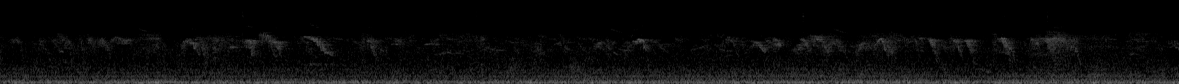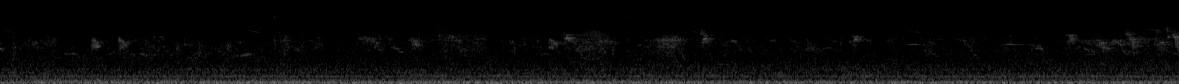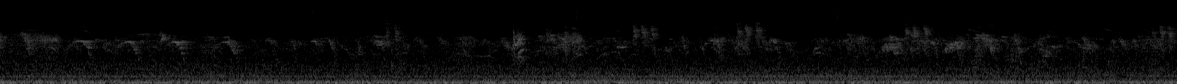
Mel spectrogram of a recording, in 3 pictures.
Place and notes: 湖埔路, Lieyu Township - Birds singing
Birds singing, Traffic Sound, In the Bus station, Dogs barking
Zoom H2n MS+XY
